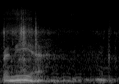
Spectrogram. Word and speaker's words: Bonilla: Bonilla. Is it Bonilla? Yeah. Anyways, has the Puerto Rican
